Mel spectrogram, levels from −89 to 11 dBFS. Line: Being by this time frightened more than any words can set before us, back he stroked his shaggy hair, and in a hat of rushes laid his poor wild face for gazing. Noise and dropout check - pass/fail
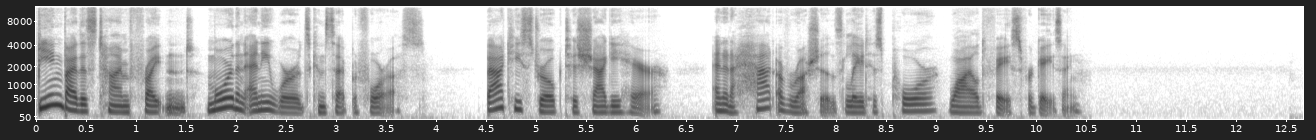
pass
